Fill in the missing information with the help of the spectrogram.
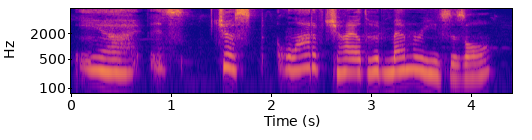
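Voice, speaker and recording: A woman's voice: high-pitched, takes it slowly, mellow, full character voice. A woman playing a guarded, skeptical young Navy veteran in an audio drama, dry and curt in manner. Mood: softening, weary.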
